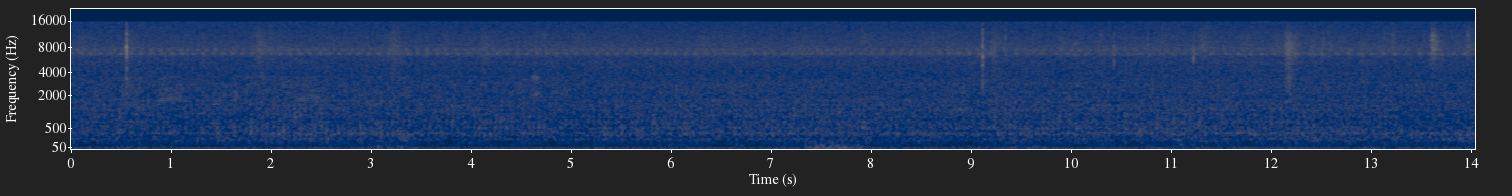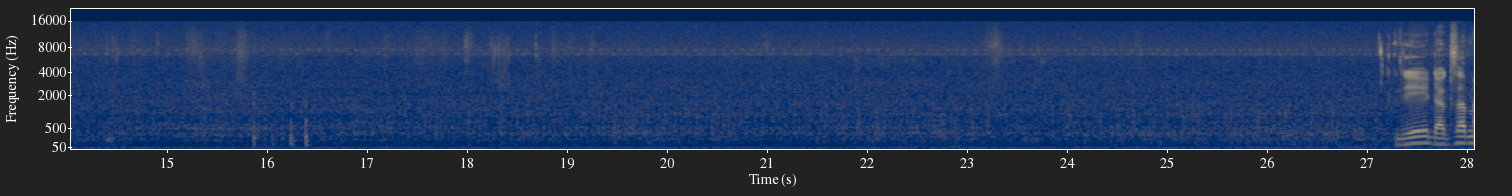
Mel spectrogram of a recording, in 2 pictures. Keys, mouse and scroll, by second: 0.0-1.0 typing, 0.8 click, 3.0 click, 5.0 space, 6.6 r, 6.7 click, 9.0 b, 9.2 click, 9.5 space, 10.1 space, 13.0-17.2 drag, 18.3 space, 18.6 click, 18.8 space, 19.8-21.5 drag, 21.5 space, 21.6 click, 22.0 space, 22.9 click, 24.0 space, 24.2 click, 24.4 space, 25.6-27.9 drag.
